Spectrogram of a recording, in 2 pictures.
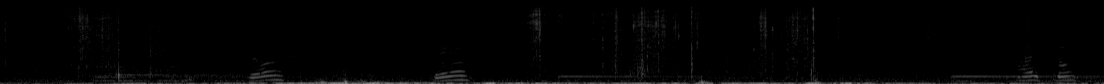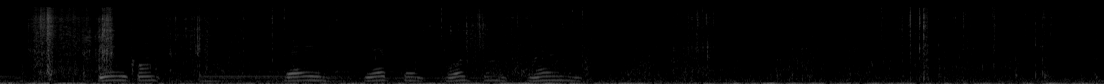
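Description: Dry leaves and grass rustle and crackle as a man handles a tough plant.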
